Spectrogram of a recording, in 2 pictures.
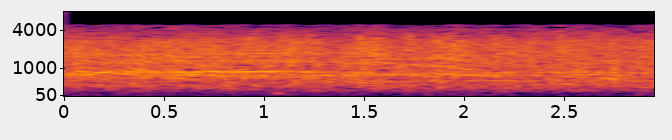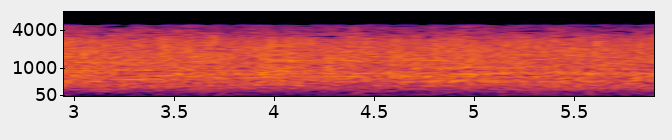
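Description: A church audience claps for the Lord together in a steady, dense wash of applause that stays loud and even throughout, with a faint murmur of voices mixed underneath.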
